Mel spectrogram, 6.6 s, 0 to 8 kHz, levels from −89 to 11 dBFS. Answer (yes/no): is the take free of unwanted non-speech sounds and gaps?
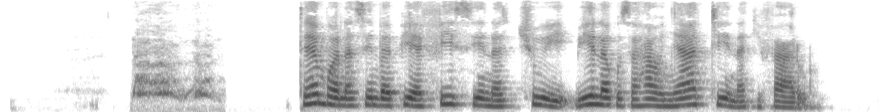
no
